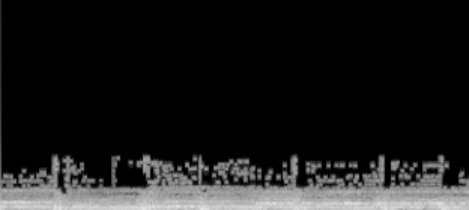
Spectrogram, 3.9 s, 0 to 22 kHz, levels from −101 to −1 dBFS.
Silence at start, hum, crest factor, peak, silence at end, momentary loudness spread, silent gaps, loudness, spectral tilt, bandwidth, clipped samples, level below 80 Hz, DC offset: 0 s; none; 14 dB; -4 dBFS; 0 s; 2 LU; none; -18 LUFS; -5.5 dB/octave; 5.8 kHz; under 0.1%; -48 dBFS; under 0.1%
